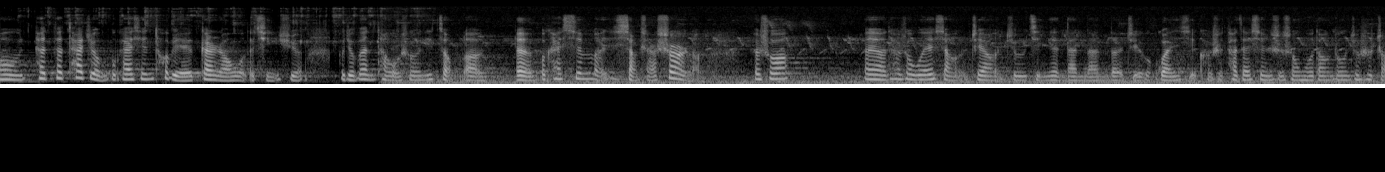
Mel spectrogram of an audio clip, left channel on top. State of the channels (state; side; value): silent; right; digital silence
